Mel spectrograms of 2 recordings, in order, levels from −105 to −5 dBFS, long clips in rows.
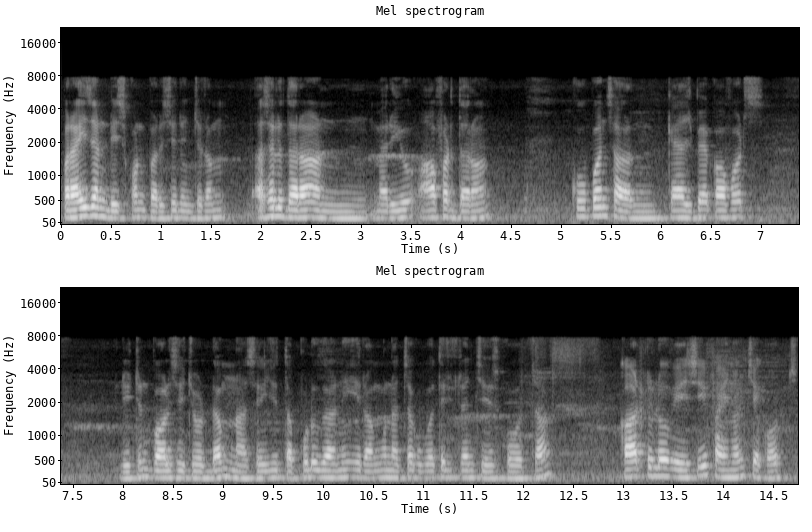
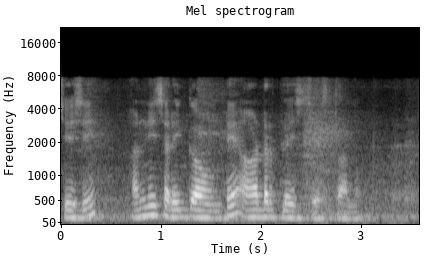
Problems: constant background noise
